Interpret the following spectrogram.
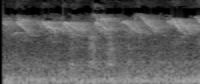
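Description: Caged white-eye (mata puteh) singing a fast, unbroken run of high, falling chirps, about three or four a second, over a steady low background rumble.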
